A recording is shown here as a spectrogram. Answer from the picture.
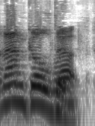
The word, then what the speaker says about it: Nan Goldin: Nan Goldin, I think. Let me just check that I've said that right, because I've completely made that up. Yeah, I was right. I feel good about that. Nan Goldin.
